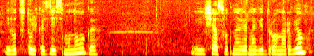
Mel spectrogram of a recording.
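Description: A woman speaks with fairly even intonation. The sound is dry with no echo. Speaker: nature vlogger picking berries. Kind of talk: casual vlog chat. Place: forest. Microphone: phone near.

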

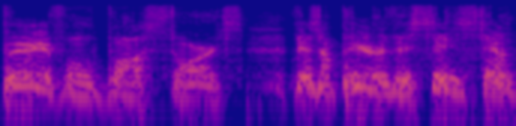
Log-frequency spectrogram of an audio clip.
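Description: A man uses a put-on character voice that sounds raspy. He delivers it at a fairly slow pace. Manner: theatrical, commanding.

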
